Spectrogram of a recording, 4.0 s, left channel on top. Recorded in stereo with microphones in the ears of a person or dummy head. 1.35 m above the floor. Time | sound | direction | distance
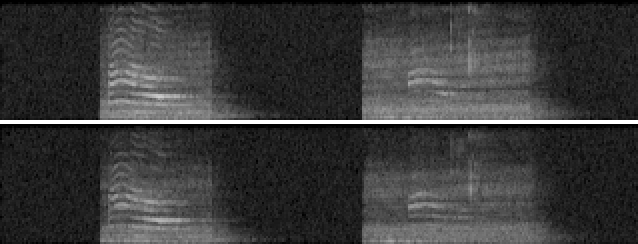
0.6 | a cat meowing | 50° left (ahead or behind) | 1.8 m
